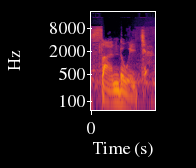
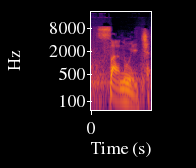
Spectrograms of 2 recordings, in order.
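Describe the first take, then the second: First: The word is said with a D sound. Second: The word is said without a D sound. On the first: The speaker calls it wrong. "not sandwich" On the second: The speaker calls it right. "The D is silent"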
